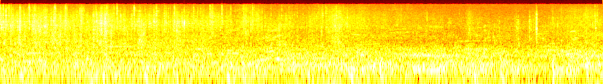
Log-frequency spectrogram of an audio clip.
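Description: Outdoor ambience: steady low wind rumble on the microphone with faint, indistinct voices in the background.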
